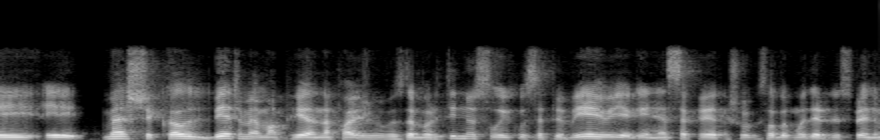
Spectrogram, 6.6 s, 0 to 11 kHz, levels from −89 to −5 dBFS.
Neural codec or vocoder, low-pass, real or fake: codec, 16 kHz, 0.8 kbps, ZipCodec; 7.2 kHz; fake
